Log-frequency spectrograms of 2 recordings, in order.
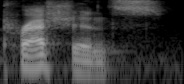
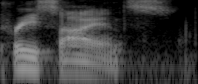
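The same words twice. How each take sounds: First: The word begins with a short 'presh' sound. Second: The word is said as 'pre' plus 'science'.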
